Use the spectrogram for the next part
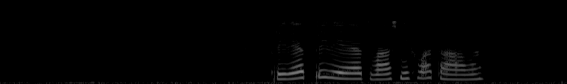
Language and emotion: Russian, positive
